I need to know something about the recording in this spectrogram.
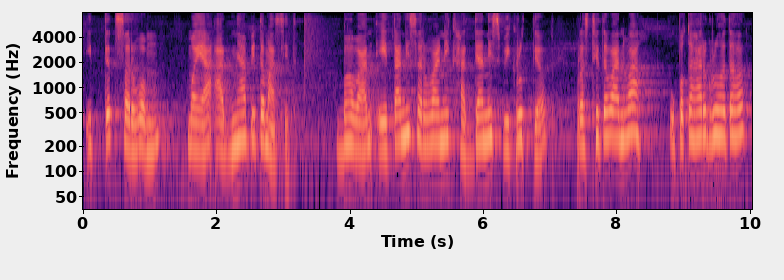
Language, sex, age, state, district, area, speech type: Sanskrit, female, 30-45, Maharashtra, Nagpur, urban, spontaneous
